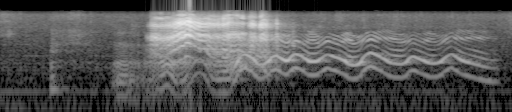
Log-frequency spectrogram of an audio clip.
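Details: Pet macaw in a small room, playing with a favourite towel, starting with a burst of loud harsh squawking that turns into a wavering, warbling tone rising and falling about once a second.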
